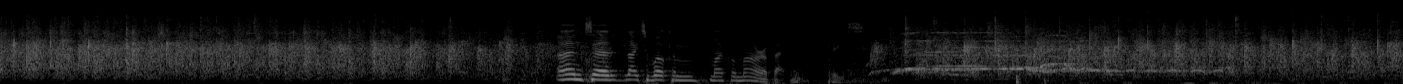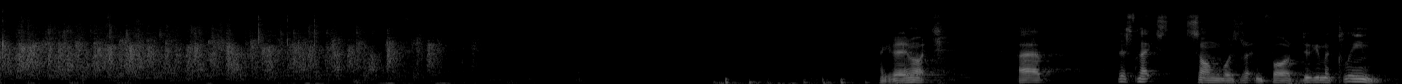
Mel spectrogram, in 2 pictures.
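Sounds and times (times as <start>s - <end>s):
audience applause at a live folk music concert: 0.0s - 5.6s, 8.7s - 18.8s
speech: 5.6s - 9.0s, 23.0s - 23.6s, 24.2s - 24.6s, 25.2s - 28.0s.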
